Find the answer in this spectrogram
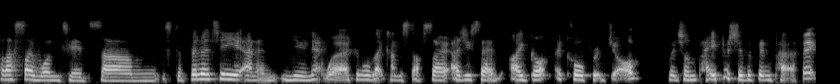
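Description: A woman's fairly high, somewhat breathy voice in a British accent, with ordinary pitch variation at a fairly quick pace. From England. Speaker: business coach. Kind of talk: casual interview chat.

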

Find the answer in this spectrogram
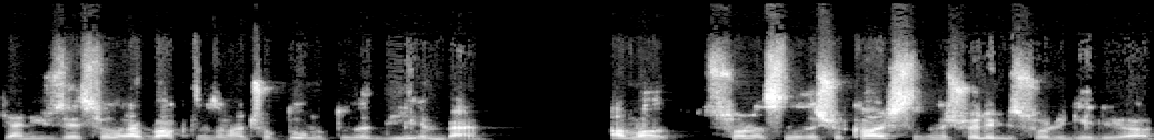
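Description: The speech is very fast, with very wide pitch swings. The recording is very clean, with a silent background. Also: man, fairly high pitch for a man. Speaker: climate podcaster. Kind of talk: interview.

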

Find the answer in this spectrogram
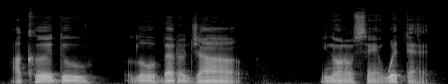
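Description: A man with an American accent speaks at a very deep, low pitch in a monotone, flat intonation. The recording is very clean, with a silent background. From Cleveland, Ohio. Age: 20s. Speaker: rapper. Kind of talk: casual interview.

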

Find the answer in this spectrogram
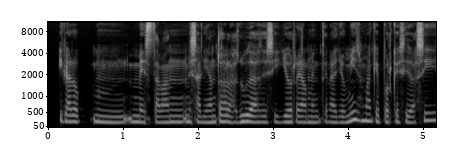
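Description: Caught in a very clean recording with a silent background, a woman speaks at medium pitch with a dark, mellow tone. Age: 20s. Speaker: podcaster. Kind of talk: personal monologue. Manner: halting.

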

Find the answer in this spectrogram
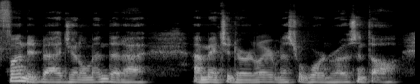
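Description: The voice carries a Kentucky accent. It moves at a moderate pace. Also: man. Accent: Kentucky Southern US. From Lexington, Kentucky. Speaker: university administrator. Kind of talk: interview.

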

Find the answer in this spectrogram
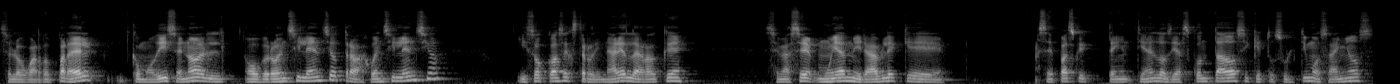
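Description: A man speaks with a Mexican accent, a fairly high pitch and ordinary pitch variation at a moderate pace. The recording is very clean, with a silent background. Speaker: film podcast host. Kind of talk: casual film review chat.

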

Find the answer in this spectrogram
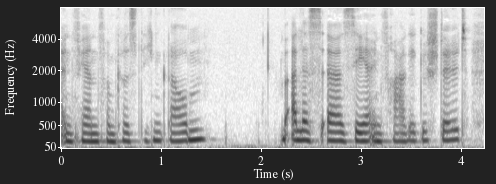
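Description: Monotone and flat in intonation, a woman speaks at a medium pitch with a dark, mellow tone. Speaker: author and church youth worker. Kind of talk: interview.

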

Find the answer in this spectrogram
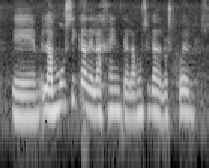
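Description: Somewhat breathy and dark, mellow in tone, a woman's voice sits at a medium pitch with fairly even intonation. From Spain. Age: middle-aged. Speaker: ethnomusicologist and violin teacher. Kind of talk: interview. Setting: recorded at a music festival.

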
